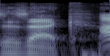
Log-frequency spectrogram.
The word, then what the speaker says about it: Žižek: You said the name right. – Yeah, yeah. – And so I did not recognize it. – Zizek.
